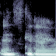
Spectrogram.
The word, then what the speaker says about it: Enschede: Nicole says, yep, you pronounce Enschede right.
